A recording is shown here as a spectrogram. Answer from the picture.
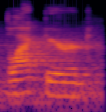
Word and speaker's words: Blackbeerd: Interestingly, Blackbeerd is spelled B-L-A-C-K-B-E-E-R-D. Correct. Just the way it's pronounced. Just the way it's pronounced. Beard. Blackbeerd. Beard.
